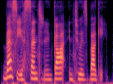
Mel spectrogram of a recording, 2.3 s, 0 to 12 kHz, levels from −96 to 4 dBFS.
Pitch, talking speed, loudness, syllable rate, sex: 215 Hz, 185 wpm, -19 LUFS, 6.2 syllables/s, female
